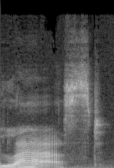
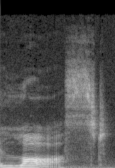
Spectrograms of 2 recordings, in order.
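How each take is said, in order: First: It is said in an American accent. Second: It is said in a southern British accent. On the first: "in American they say last" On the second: "we say last"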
